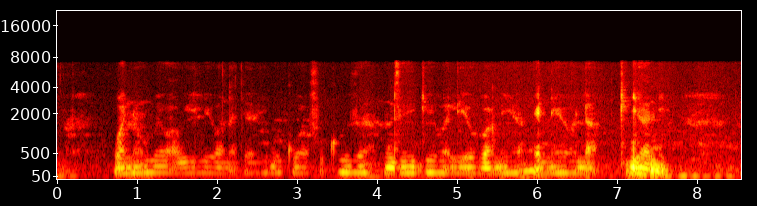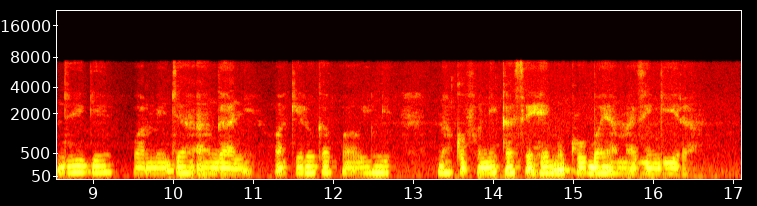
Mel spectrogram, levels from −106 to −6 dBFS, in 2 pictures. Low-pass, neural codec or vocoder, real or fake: 7.2 kHz; none; real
